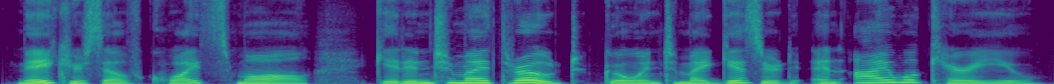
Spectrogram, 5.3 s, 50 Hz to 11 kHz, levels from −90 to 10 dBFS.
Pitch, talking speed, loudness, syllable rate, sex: 210 Hz, 180 wpm, -18 LUFS, 4.9 syllables/s, female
